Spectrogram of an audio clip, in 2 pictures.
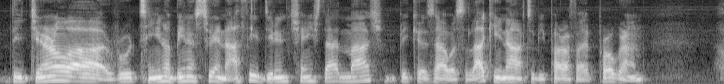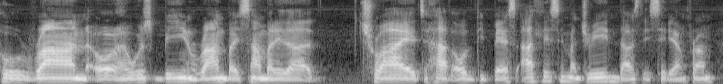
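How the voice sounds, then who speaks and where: A young man from Spain, a swimmer guest in a casual interview, talking in a relaxed, hesitant way with many fillers and restarts. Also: medium pitch, measured pace. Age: young adult.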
